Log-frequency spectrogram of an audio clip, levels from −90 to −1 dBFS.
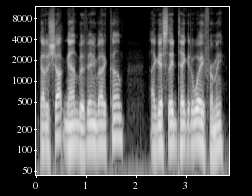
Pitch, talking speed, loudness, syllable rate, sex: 115 Hz, 235 wpm, -16 LUFS, 6.4 syllables/s, male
